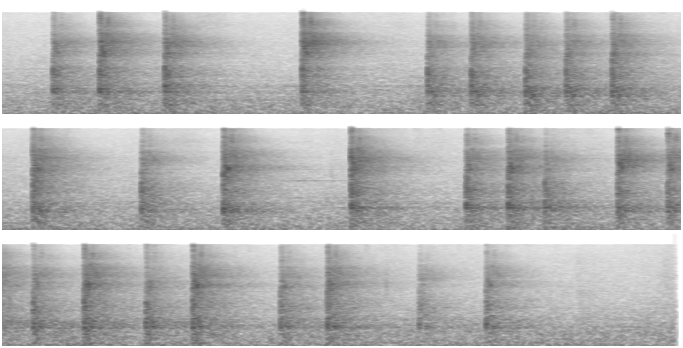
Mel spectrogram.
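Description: Chalk writing on a chalkboard: an irregular run of sharp taps and short scratchy strokes, about three a second, with brief pauses between groups.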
